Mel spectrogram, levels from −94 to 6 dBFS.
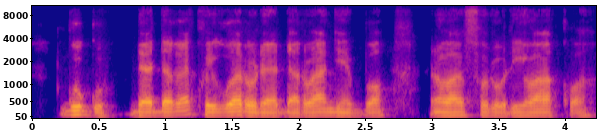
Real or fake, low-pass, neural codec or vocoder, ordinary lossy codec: fake; 9.9 kHz; codec, 24 kHz, 3 kbps, HILCodec; Opus, 16 kbps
